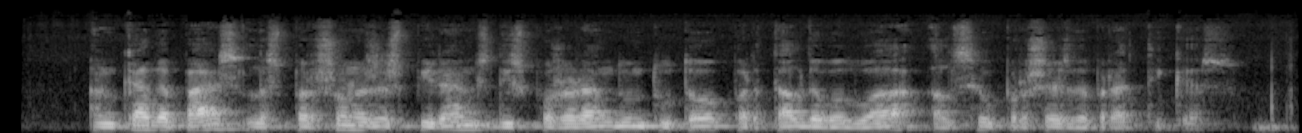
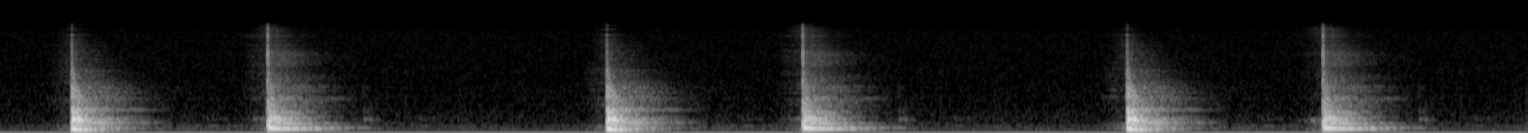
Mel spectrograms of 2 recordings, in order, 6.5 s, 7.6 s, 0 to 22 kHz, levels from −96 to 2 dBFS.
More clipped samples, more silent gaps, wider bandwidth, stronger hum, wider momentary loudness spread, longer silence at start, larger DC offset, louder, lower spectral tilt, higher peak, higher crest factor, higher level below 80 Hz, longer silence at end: neither; neither; first, 12 kHz vs 9.2 kHz; neither; second, 14 LU vs 19 LU; about the same, 0.45 s vs 0.35 s; second, under 0.1% vs 0.2%; second, -27 LUFS vs -23 LUFS; second, -6 dB/octave vs -9.5 dB/octave; second, -8 dBFS vs -2 dBFS; second, 18 dB vs 24 dB; second, -78 dBFS vs -64 dBFS; second, 0.05 s vs 0.75 s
